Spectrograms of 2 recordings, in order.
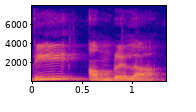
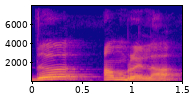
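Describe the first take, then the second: First: 'The' is said with a long 'dee' vowel. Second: 'The' is said with a short 'duh' vowel. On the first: "ದಿ" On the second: "ದ"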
